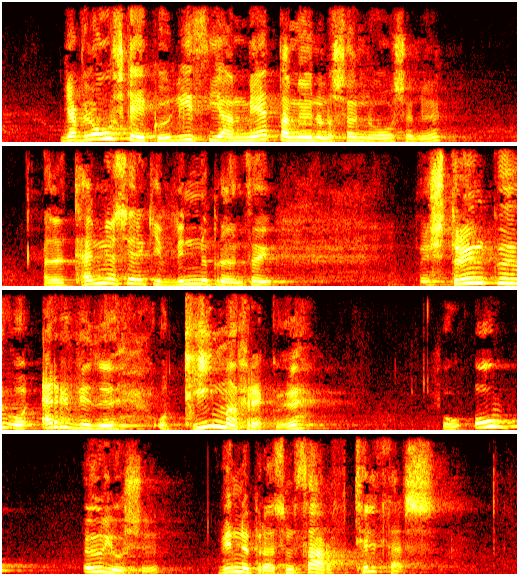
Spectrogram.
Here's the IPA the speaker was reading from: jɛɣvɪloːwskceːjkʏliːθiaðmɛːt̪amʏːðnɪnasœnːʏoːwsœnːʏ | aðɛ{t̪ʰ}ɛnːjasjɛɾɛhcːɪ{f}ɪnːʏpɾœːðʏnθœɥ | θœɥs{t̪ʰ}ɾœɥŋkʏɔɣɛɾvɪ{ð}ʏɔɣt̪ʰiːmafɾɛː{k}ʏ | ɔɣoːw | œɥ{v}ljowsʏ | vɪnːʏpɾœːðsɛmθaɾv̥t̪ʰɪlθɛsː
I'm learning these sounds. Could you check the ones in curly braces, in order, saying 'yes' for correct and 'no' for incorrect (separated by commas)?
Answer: yes, no, no, yes, yes, no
